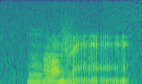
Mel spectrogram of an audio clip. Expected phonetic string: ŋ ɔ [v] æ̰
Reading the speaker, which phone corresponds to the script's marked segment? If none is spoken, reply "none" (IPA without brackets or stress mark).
v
